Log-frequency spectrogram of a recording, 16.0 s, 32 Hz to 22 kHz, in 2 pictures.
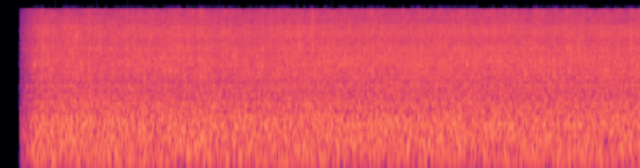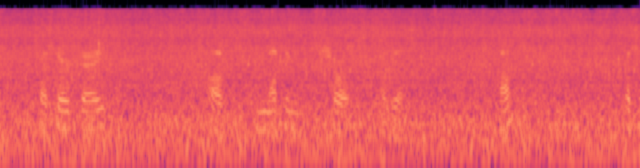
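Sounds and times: heavy rain falling: 0.3 - 16.0.

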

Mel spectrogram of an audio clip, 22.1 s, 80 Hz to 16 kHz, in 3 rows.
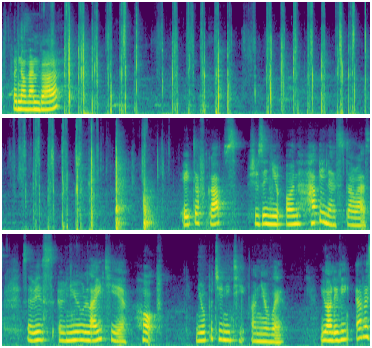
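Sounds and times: cards being shuffled: 0.9 - 10.7.

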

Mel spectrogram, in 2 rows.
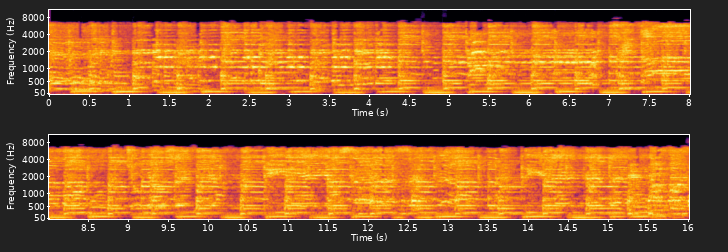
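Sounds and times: band playing live: 0.0 - 16.0.

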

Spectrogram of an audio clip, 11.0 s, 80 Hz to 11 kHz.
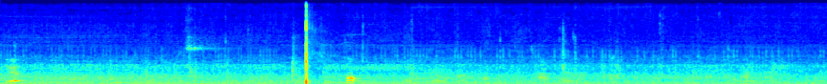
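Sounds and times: baseball smacking into glove: 3.9 - 4.4.

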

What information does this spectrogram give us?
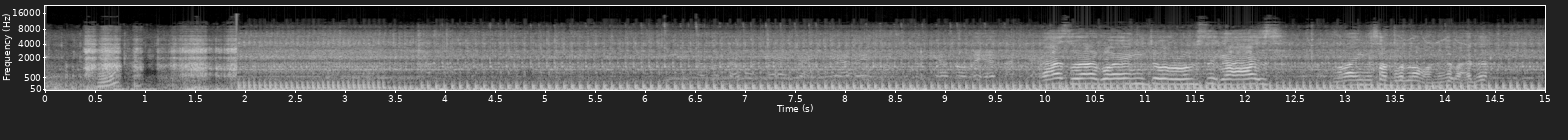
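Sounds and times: motorcycle engine running: 0.0 - 15.0.

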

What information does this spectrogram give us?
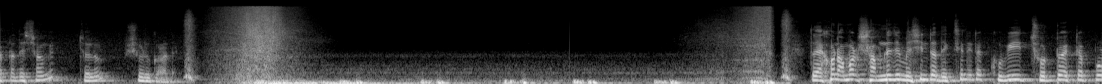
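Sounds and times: deep bass thumps: 3.2 - 7.9
faint hum: 3.3 - 8.5.

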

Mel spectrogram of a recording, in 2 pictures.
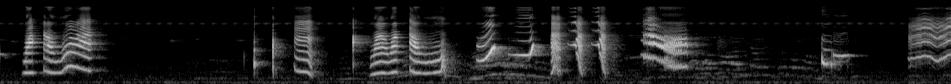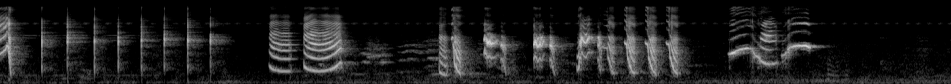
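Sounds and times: parakeet calling and chattering: 0.0 - 1.4, 2.4 - 18.2.

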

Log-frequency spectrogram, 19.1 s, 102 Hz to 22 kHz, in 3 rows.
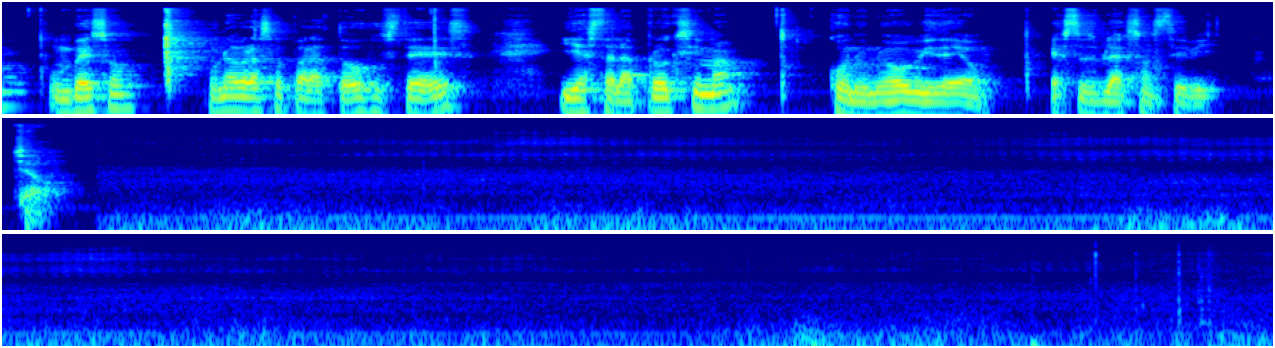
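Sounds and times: steady low rumble: 6.8 - 19.0.

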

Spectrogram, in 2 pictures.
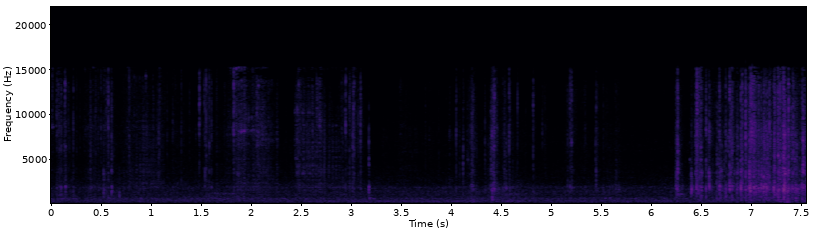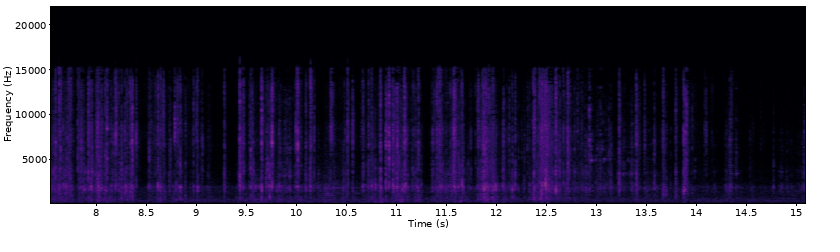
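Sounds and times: plastic bag crinkling: 0.0 - 3.2, 4.0 - 15.0.

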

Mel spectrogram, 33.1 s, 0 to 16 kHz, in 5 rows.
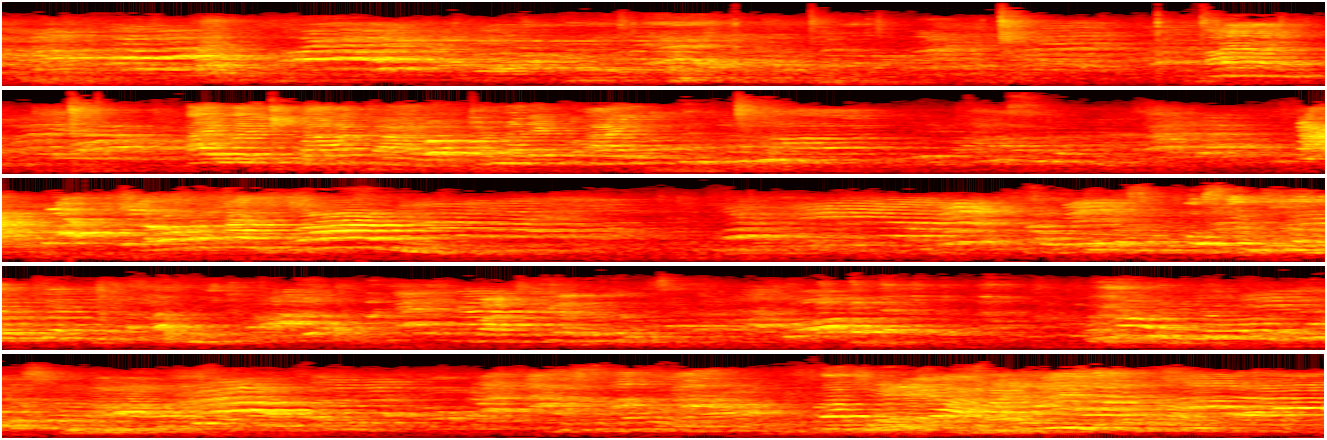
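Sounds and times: children calling and shouting: 0.0 - 33.0.

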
